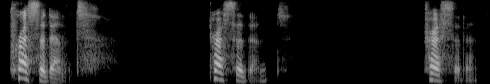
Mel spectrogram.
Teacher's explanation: And the last one, precedent, precedent, precedent. Make sure this is a s sound, otherwise it will sound like the word president. We don't want that.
